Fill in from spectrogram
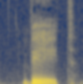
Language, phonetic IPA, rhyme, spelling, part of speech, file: Hungarian, [ˈveːt], -eːt, vét, verb / noun, Hu-vét.ogg
- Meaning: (verb) 1. to wrong someone, to do wrong to someone (-nak/-nek, ellen) 2. to transgress, violate, infringe a rule (ellen) 3. to sin (against someone or something: ellen) 4. to err, to make a mistake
